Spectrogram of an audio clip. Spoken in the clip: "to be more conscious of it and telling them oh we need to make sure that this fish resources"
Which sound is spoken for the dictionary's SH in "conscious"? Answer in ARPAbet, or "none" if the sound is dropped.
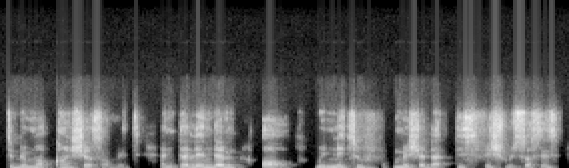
SH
